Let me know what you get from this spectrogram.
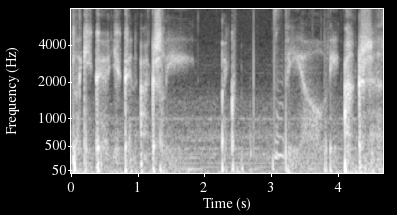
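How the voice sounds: The woman whispers her words at a fairly slow pace.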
